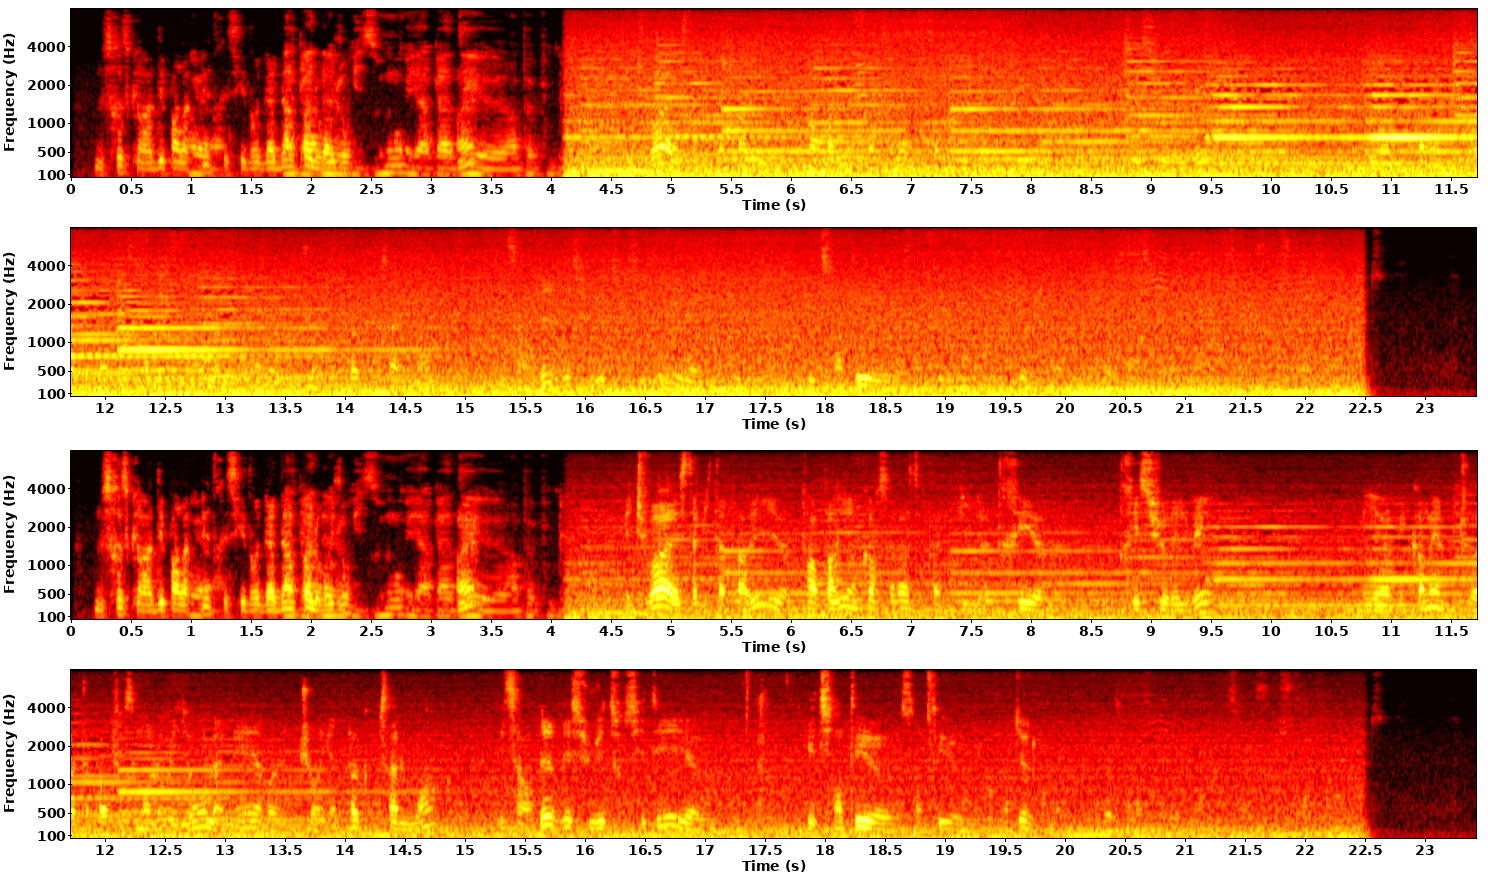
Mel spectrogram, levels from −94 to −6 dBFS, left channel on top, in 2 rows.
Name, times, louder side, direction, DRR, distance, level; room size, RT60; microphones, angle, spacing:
voice 1, 0.2-1.0 1.3-2.2 3.2-3.4 4.6-8.3 8.7-9.5 10.7-14.8 15.3-17.1 17.4-17.5 17.8-19.8, right 6 dB, 75° right, 0.4 m, -29 dB
voice 2, 1.0-1.3 1.8-4.4 19.9-22.6, left 2 dB, 20° left, 1.2 m, -38 dB
sound 1, 4.1-22.5, left 6 dB, 80° left, 0.3 m, -25 dB
4.1 x 2.1 x 4.4 m
head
